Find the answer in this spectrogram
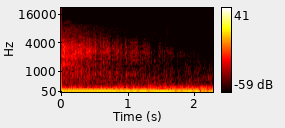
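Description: Deep, steady bass rumble from a title-sequence sound effect: the tail of a whoosh and boom, with its higher hiss fading away while the low rumble holds.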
